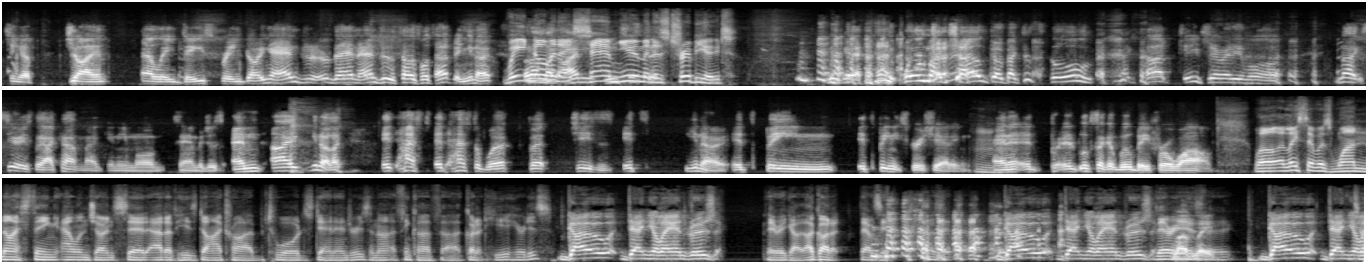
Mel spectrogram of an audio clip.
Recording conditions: video call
